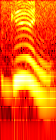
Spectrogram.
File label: Gun, turkish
